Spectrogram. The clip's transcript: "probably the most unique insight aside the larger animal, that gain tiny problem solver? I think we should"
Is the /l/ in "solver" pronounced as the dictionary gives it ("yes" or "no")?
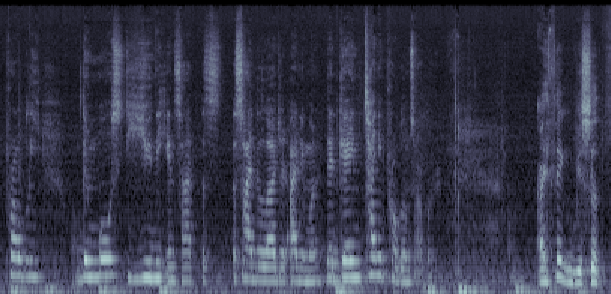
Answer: no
